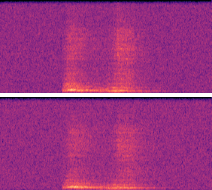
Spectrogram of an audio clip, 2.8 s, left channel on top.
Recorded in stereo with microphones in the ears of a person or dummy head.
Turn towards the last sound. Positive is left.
turn(degrees=50)  # may be behind; listen again after turning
